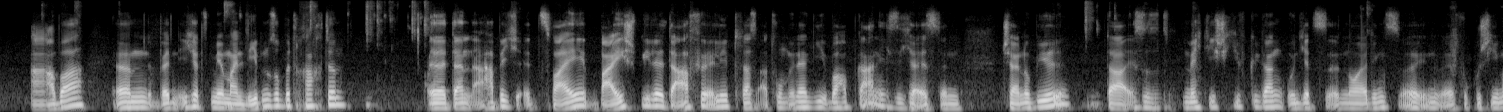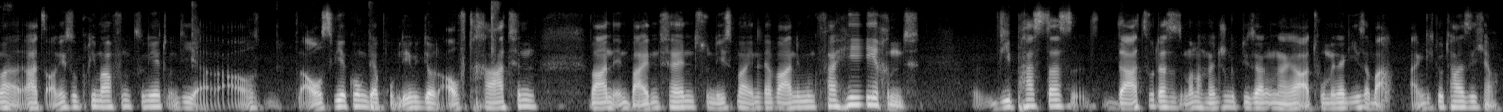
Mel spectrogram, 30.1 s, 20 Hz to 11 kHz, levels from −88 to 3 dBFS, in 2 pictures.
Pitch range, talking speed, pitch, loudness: 105-135 Hz, 160 wpm, 115 Hz, -19 LUFS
